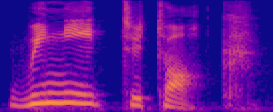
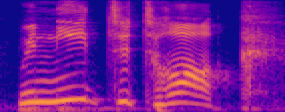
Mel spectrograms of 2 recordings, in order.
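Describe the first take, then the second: First: It sounds like a stern boss. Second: It sounds alarmed, as if something terrible happened.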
